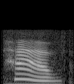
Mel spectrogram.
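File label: "have", English; UHOG2000; readfish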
